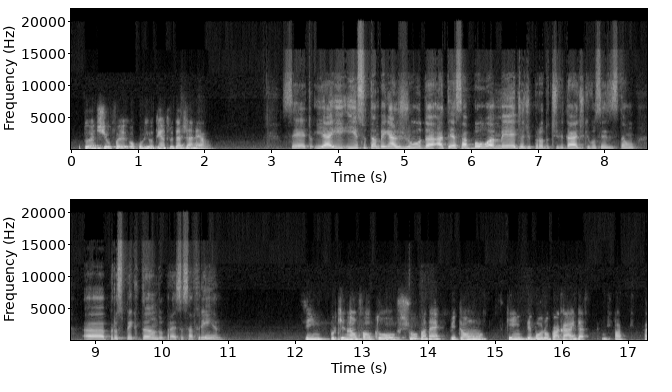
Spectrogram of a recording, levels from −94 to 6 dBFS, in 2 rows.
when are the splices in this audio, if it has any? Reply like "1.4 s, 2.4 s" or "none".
14.3 s, 15.8 s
